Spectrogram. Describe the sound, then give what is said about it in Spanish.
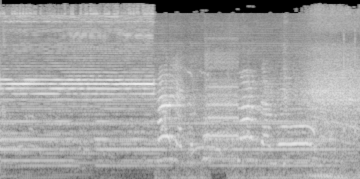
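Busy street traffic in Mexico City hums steadily while a car horn blares in a long held tone, then other sounds and voices mix in over the continuous rumble of engines. “El antiguo DF y sus regiones aledañas tienen el más intenso tráfico exploratorio del planeta.”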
